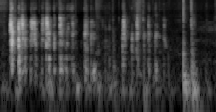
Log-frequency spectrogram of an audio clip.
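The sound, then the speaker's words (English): People typing on a computer keyboard, a quick, irregular run of many soft clicks and taps, faint overall, with a short pause before a final burst near the end. “That's the sound of us typing”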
